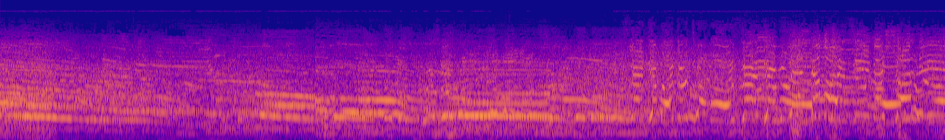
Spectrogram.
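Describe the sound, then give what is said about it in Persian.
A large crowd roars and cheers continuously for the Shaheen team entering the field, many voices shouting and overlapping into a dense, loud wall of sound that swells slightly toward the end. “و این تشویق به خاطر ورود تیم شاهین به زمینه.”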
